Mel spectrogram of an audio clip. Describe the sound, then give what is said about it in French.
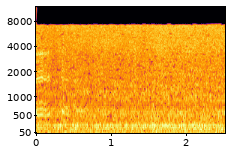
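Rushing water pours back into a river as sand is pumped out through piping at about 120 cubic metres per hour. The roar is loud, dense and unbroken throughout. “Et là, maintenant, l'eau va retourner au fleuve. Oui.”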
